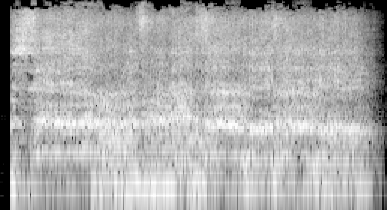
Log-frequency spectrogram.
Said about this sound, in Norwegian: Han får ikke pinlig stillhet, han får i hvert fall en liten heiarop. Hei, hei, hei, hurra, det var kjempebra.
